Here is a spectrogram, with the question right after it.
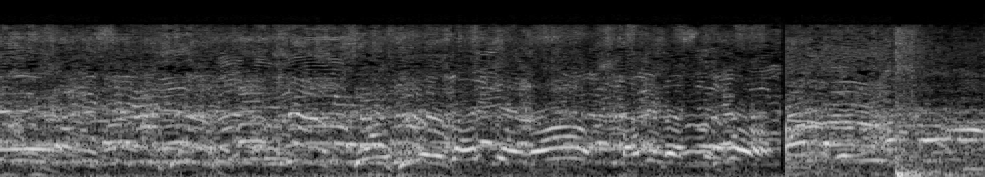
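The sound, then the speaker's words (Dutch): A loud, chaotic crowd of hundreds of factory workers brawling with security guards at a factory in China: many voices shouting and clamoring at once, a continuous roar of agitated yelling with overlapping cries, steady throughout with a brief dip near the end. “Want honderden medewerkers raakten slaags met de beveiligers. Blijkt uit opnames die volgens Bloomberg op Chinese social media zijn gezet en dan horen we dit.”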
